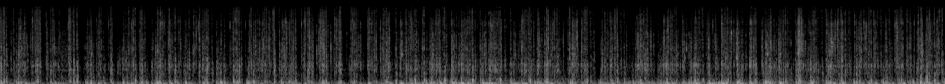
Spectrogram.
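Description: Medium-length pink-painted nails scratch rapidly and irregularly across the hollow underside of a heart-shaped cardboard box covered in textured holographic foil, close to the mic. The dense, steady scratching produces a crackly, papery texture over a low, hollow rumble from the box.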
